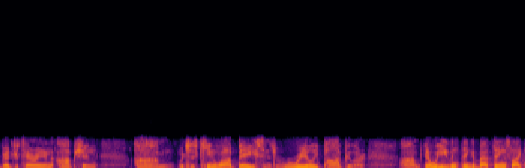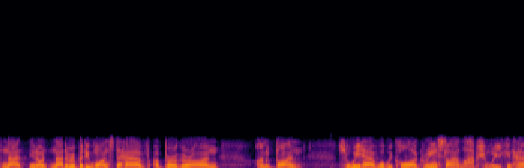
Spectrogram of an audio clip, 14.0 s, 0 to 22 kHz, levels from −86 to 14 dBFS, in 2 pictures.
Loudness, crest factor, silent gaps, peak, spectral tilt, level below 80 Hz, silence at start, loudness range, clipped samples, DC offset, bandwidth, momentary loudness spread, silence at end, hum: -21 LUFS; 16 dB; none; -4 dBFS; -10 dB/octave; -66 dBFS; 0 s; 3 LU; under 0.1%; under 0.1%; 4.2 kHz; 11 LU; 0 s; none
